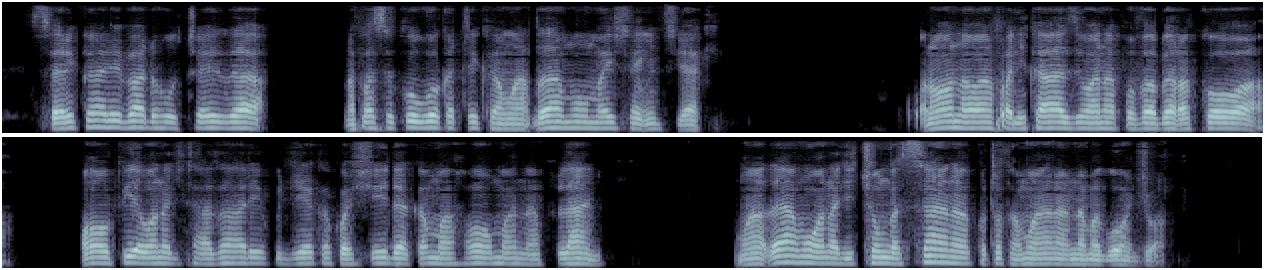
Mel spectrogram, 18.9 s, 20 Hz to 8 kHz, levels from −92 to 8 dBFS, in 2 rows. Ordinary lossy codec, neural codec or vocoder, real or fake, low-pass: AAC, 32 kbps; codec, 16 kHz, 4.8 kbps, FACodec; fake; 7.2 kHz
